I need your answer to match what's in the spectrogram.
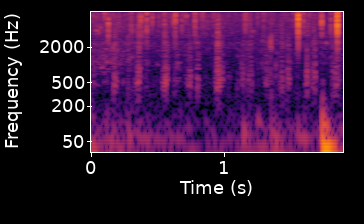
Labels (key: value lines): label: biophony, grazing
recorder: SoundTrap 300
